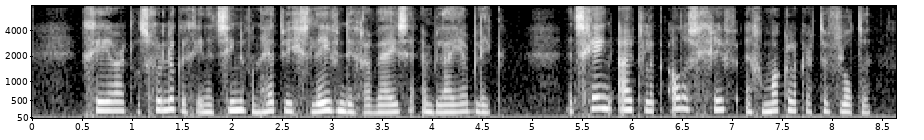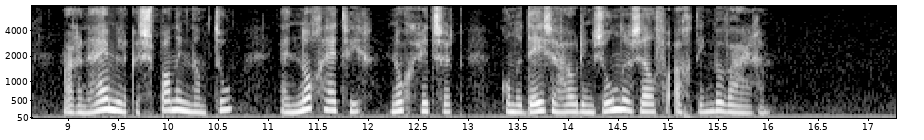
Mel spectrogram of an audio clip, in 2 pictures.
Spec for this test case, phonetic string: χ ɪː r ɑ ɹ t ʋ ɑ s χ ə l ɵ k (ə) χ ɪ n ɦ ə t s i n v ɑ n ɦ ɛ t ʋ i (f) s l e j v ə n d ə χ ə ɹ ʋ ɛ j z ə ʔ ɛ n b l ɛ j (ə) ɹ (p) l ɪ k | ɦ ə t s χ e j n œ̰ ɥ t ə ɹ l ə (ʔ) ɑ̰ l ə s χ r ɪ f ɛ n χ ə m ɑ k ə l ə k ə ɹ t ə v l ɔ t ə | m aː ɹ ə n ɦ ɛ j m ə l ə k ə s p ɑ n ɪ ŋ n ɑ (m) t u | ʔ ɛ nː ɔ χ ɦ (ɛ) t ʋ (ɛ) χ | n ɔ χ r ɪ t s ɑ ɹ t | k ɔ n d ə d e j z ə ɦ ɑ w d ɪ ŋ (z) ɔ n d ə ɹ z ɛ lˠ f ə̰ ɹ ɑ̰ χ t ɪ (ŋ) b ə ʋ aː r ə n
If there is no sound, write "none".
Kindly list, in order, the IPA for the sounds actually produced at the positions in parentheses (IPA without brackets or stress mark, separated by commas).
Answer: ə, χ, ə, b, k, m, ɛ, i, z, ŋ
